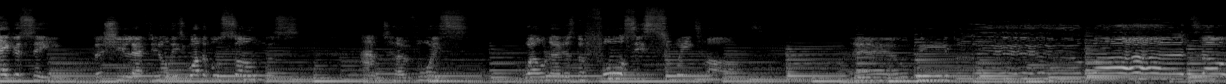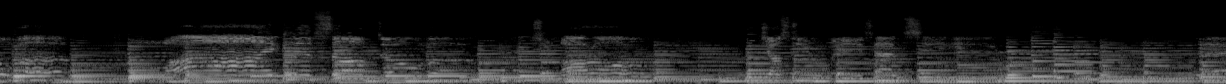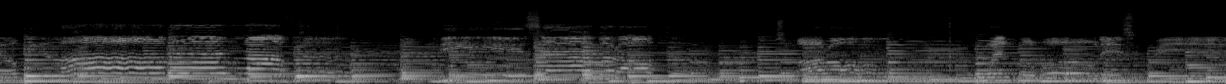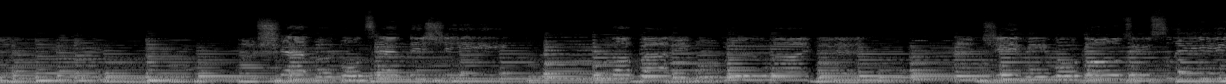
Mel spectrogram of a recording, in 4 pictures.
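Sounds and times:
upright piano playing chords: 0:00.0 - 0:49.0.

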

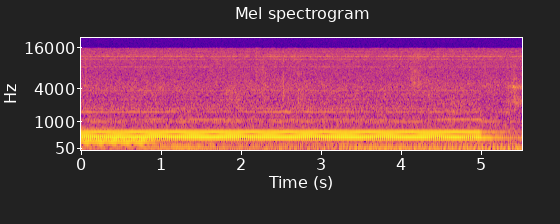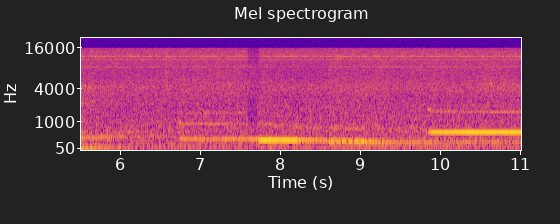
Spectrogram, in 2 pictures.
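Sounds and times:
pipe organ playing softly: 0:00.0 - 0:11.0.

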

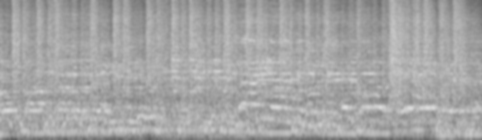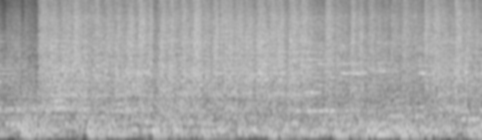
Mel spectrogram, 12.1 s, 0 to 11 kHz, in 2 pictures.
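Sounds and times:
samba drum and percussion: 0:00.0 - 0:12.0.

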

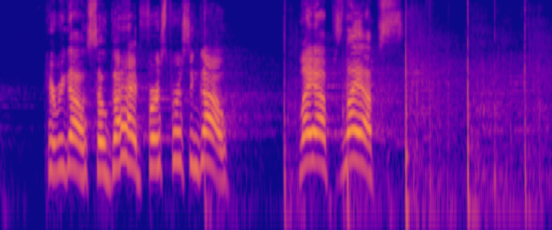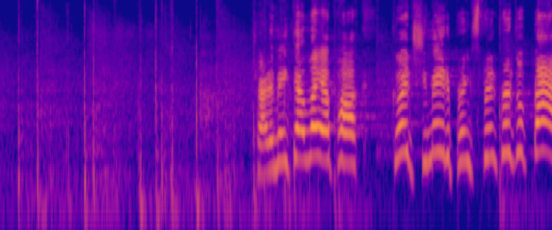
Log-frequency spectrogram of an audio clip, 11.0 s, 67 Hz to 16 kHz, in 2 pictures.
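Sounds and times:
basketball bouncing on wooden floor: 0:02.8 - 0:11.0.

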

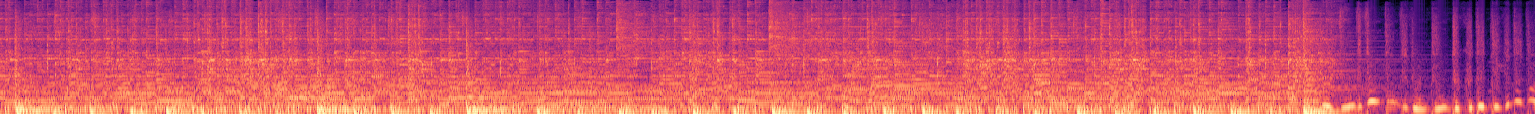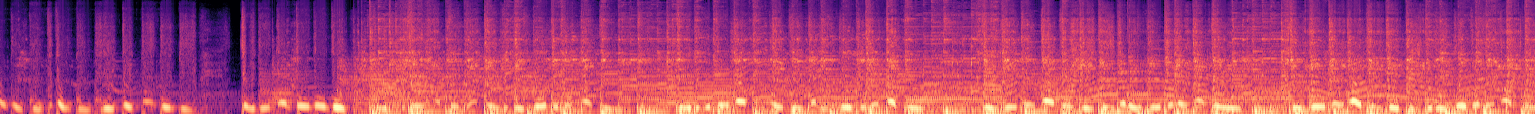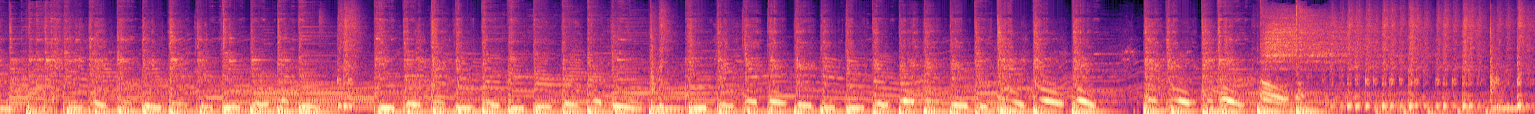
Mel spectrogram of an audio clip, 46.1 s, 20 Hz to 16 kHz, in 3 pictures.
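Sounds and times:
instrumental rock music: 0:00.0 - 0:14.3, 0:16.0 - 0:46.0
electric guitar: 0:00.0 - 0:46.0
electronic drum beat with cymbals: 0:00.0 - 0:46.0.

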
